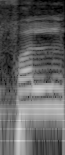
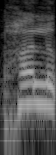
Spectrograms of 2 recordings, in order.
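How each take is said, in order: First: The first sound uses upper teeth on lower lip. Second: The first sound is made with both lips together. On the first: The speaker calls it wrong. "ऊपर के दांत और नीचे के होठ, लेकिन ऐसा उच्चारण नहीं करना है" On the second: The speaker calls it right. "दोनों होठ मिला करके फल"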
